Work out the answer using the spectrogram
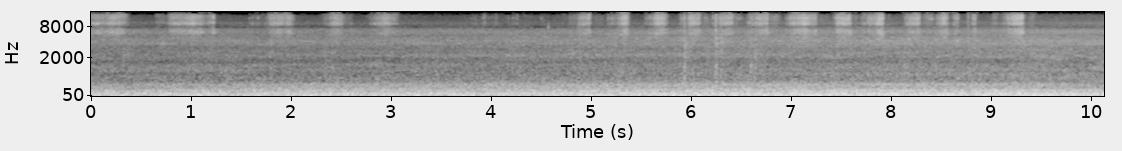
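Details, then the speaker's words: Carrier commercial rooftop unit, now heating after the belt and pulley were realigned. The running fan gives a loud, steady, gravelly rumble like a passing train. Bad fan bearing, to be replaced. "looks like a bearing's bad in there so we're gonna write up for the bearing to be replaced but at least it's heating now yeah that's got to be replaced that sounds terrible"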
